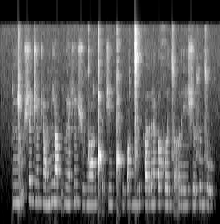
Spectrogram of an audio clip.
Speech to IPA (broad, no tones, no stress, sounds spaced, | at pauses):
ŋ͡ǀ ṵ ʃ ʌ d͡ʒ ə̃ t͡ʃ ɔ̃ b ĩ j ɑ̃ p ḭ ʎ ə̃ ʃ ĩ ʃ ṳ d ɔ̃ ǃʼ ə̰ t͡ʃ i ǃʰ ṳ ʔ ɔ ɡ͡ǀ i h ʌ r ə̃ ʔ ʌ χʷ i d͡z ɔ̰ r i ʃ ɪ sʷ i d͡z u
